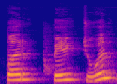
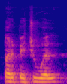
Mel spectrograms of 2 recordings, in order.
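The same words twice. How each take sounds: First: perpetual stretched slowly, rising at the end; very slow syllable by syllable. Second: Said in the usual way. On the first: Shown as a demonstration. Teacher to students, sounding out the word slowly. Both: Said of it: "तो पूरी meaning क्या बनी?".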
